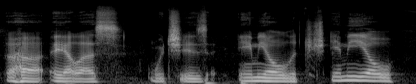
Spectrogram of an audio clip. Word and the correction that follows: amyotrophic lateral sclerosis: I always screw that one. Amyotrophic lateral sclerosis.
